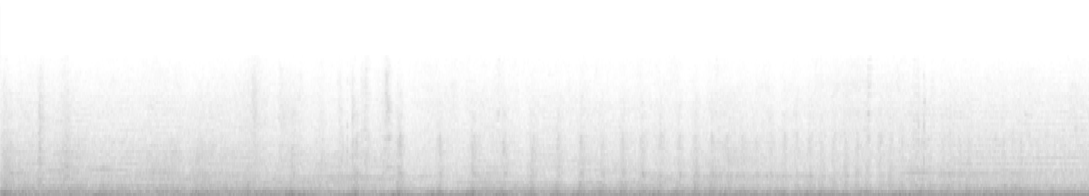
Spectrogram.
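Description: Procession band playing a slow funeral march, the low brass holding long steady notes that change pitch every few seconds.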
